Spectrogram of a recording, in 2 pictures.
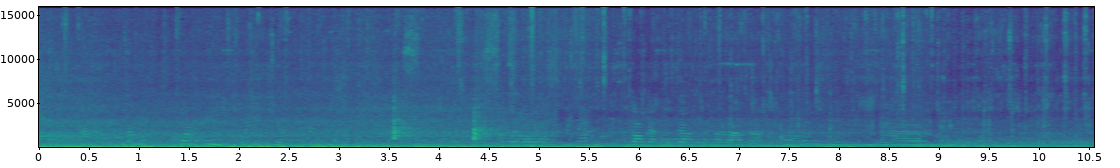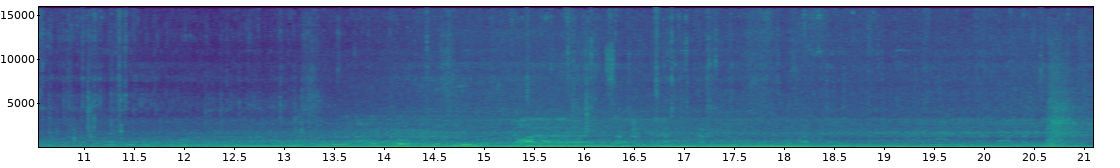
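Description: Traffic rumbles steadily in a busy street outdoors.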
